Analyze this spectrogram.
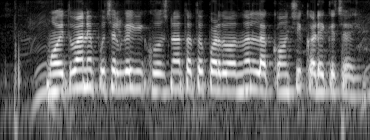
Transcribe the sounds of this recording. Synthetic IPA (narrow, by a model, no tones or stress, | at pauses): moːɪt̪ʋanepuːt͡ʃʰəlɡəikiɡʱoːsnat̪at̪opɐɾd̪bə̃nd̪ʱənlɐkɔ̃t͡ʃʰikəɽeket͡ʃaːɦi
